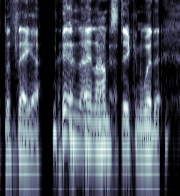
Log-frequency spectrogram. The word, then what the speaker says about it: Bethea: He was Bethea forever to me, and then all of a sudden somebody's like, "Oh, it's actually Bethea." Like 4 years in, I'm like, "No, it's Bethea," and I'm sticking with it.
